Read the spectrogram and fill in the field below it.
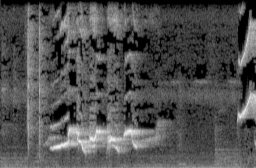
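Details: White-rumped shama singing, in a recording meant to prompt birds to sing morning, midday and afternoon; a rich run of rising and falling whistled phrases for two seconds, then quiet, then a high bright note.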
